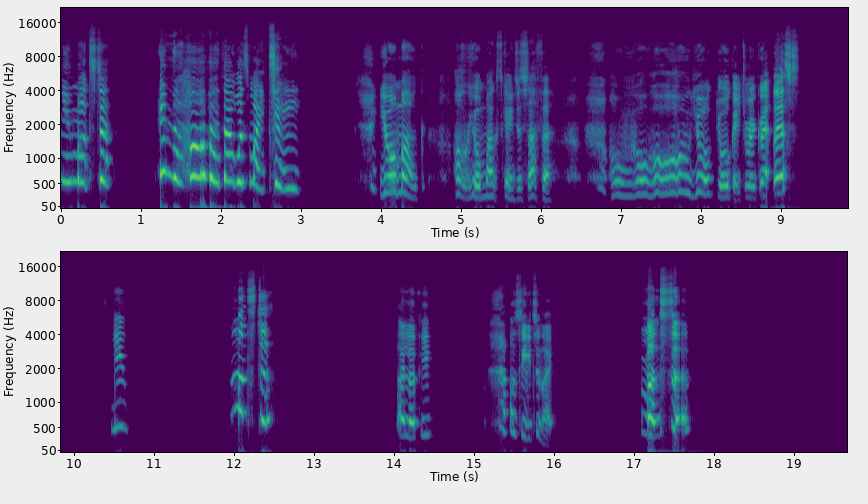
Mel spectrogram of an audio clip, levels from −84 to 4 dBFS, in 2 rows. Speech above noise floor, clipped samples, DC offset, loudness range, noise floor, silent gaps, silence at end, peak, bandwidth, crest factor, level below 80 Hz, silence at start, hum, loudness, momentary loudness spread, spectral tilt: over 62 dB; under 0.1%; under 0.1%; 12 LU; under -90 dBFS; none; 2 s; -6 dBFS; 15.5 kHz; 22 dB; -68 dBFS; 0 s; none; -24 LUFS; 19 LU; 1 dB/octave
